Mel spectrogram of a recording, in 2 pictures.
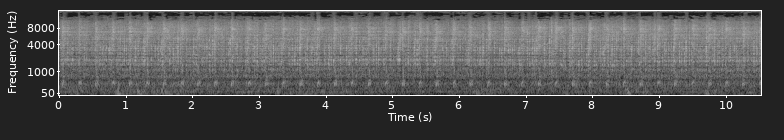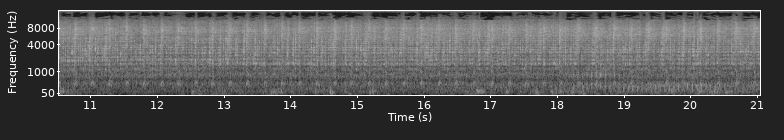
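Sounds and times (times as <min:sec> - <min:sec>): pulsing hiss of foam sprayer: 0:00.0 - 0:21.0.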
